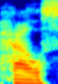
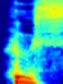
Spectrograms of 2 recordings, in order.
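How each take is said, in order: First: The vowel sounds like 'ow', the modern pronunciation. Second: The vowel sounds like 'oo', an older pronunciation. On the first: This is the usual modern pronunciation. "instead of house and mouse" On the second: This is how it was pronounced in Old English. "When people say hoose and moose"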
